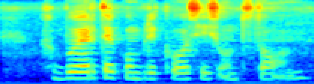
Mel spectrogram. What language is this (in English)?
Afrikaans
